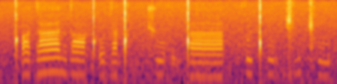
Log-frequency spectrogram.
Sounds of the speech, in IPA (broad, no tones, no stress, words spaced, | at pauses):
ǃʼɑdaːn dɑːǃʼodaǃʼḭk ʃuχʷḭǃaː | χʷiǃʰurɡ͡ǁi ǁʰu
